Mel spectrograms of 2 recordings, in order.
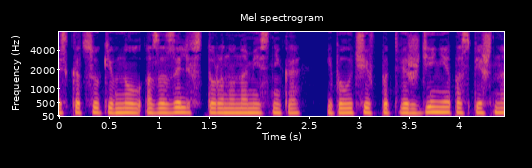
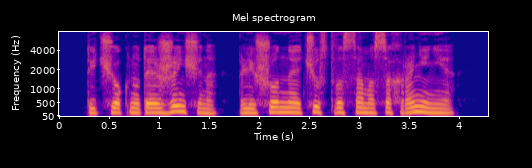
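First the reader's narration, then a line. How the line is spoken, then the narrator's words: Reproachful growl. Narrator (Russian): рыкнул он, смотря на меня с укором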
